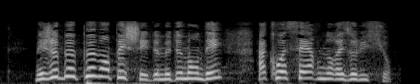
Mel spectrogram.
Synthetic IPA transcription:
mɛʒəpəpømɑ̃peʃed̪əməd̪əmɑ̃d̪eakwasɛʁvnoʁezɔlysjɔ̃

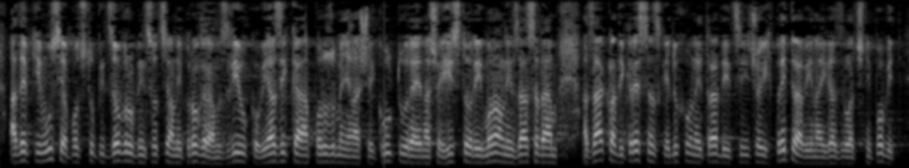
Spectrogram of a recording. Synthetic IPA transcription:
ʔad̪ɛp̚kimusɪapɔt̪st̪uːpiɟzɔbɾubniːsɔt͡siaːlnipɾɔɡɾamzʋiːukɔʊjazikapɔɾɔzumɛɲɪanaʃɛjkult̪uːɾɛnaʃɛjɦist̪ɔːɾiːmɔɾaːlniːmzaːsad̪aːmazaːklad̪ikɾɛscanskɛjd̪uxɔʊnɛjt̪ɾad̪iːt͡siːt͡ʃɔixpɾɛpɾaʋiːnaiɣazilat͡ʃniːpɔbit̪

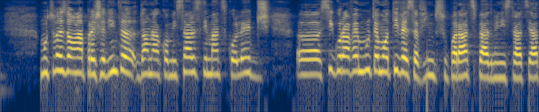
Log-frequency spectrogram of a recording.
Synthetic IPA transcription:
mult̪sumes̬ɡd̪anəpɾe̞ʃe̞d̪int̪əd̪oamnəko̞misarst̪imat̪sʲko̞le̞d͡ʒʲəsiɡuɾave̞mːult̪e̞mo̞t̪ive̞səfimsupəɾat̪sʲpe̞ad̪minist̪ɾat̪sia

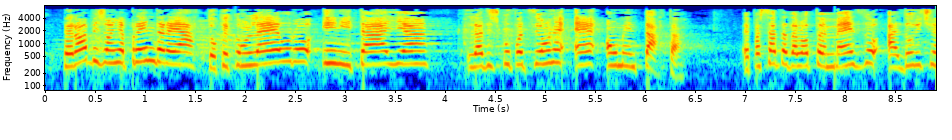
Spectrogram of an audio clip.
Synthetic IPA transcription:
peɾɔbizɔɲːapɾɛnd̪eɾeat̪ːokekːonlɛwɾoinit̪alja | lad̪iskupat̪sːjoːneɛawment̪aːt̪a̰ | ɛpːasːaːt̪ad̪alːɔt̪ːoemːɛd̪zːoald̪oːd̪it͡ʃi

